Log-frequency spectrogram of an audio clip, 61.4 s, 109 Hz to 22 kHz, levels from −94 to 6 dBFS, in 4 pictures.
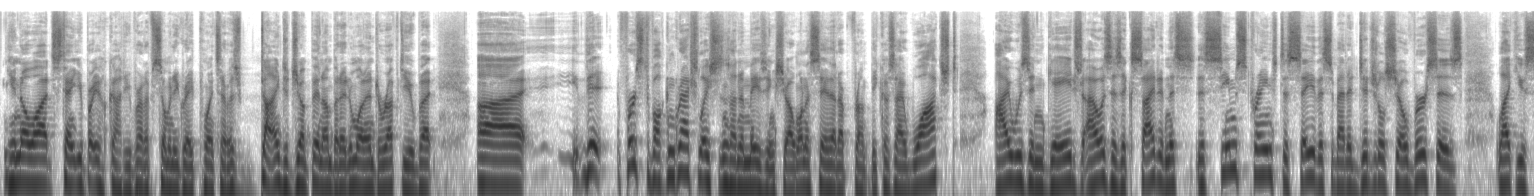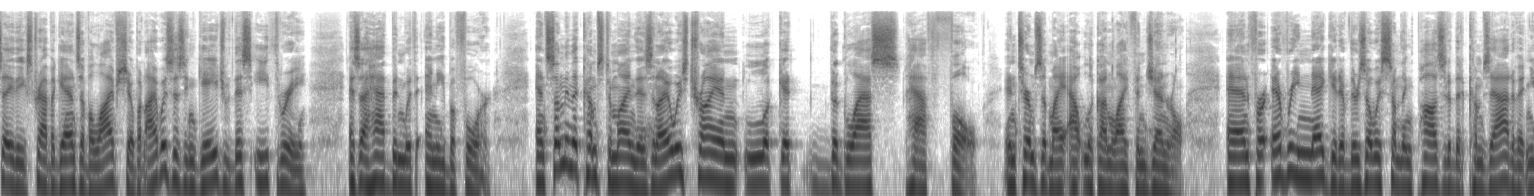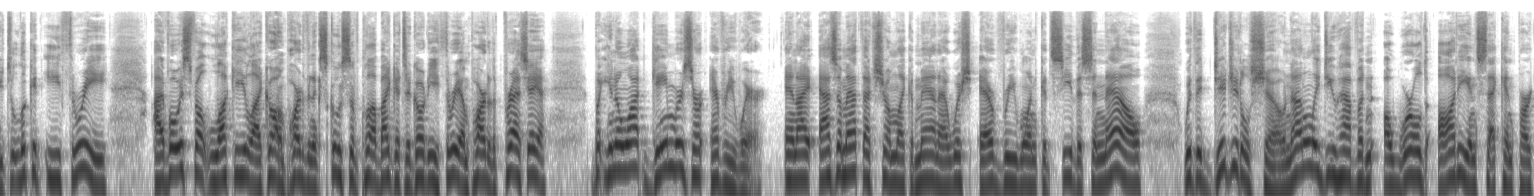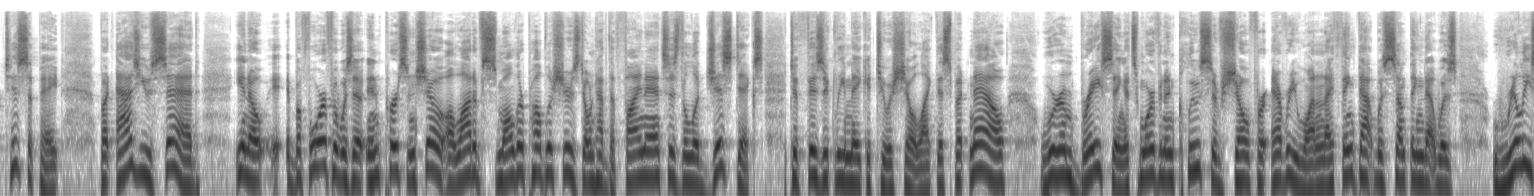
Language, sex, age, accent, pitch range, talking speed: English, male, 40-59, American, 145-185 Hz, 250 wpm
